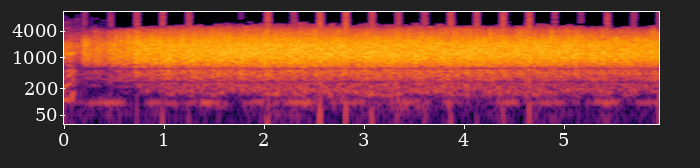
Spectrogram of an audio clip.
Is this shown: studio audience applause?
yes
